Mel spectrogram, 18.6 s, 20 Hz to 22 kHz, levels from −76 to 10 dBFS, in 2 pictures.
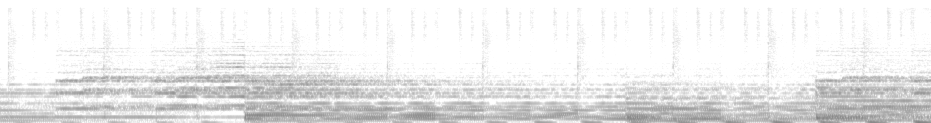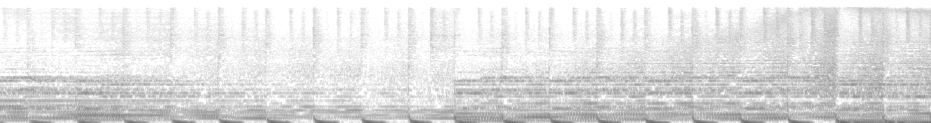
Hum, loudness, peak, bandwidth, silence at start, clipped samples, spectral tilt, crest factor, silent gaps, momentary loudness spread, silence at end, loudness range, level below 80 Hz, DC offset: none; -38 LUFS; -22 dBFS; 17 kHz; 0 s; under 0.1%; -4.5 dB/octave; 16 dB; none; 10 LU; 0 s; 7 LU; -42 dBFS; under 0.1%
